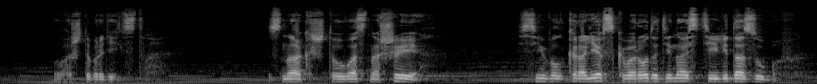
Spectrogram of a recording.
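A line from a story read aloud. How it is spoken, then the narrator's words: Admiring mutter. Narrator (Russian): восхищенно пробормотал Бовар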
